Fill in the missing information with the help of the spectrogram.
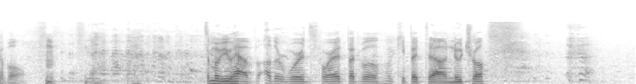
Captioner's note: laughter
